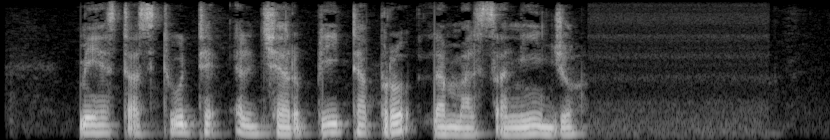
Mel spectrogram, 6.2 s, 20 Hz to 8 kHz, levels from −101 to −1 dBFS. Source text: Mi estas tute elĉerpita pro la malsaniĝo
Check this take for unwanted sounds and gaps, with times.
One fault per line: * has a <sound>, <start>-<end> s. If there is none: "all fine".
all fine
